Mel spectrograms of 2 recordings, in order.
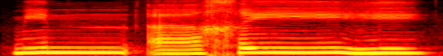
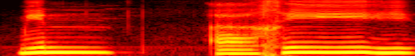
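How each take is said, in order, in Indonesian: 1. Frasa itu mengalir terus tanpa jeda sama sekali. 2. Frasa itu terputus setelah nun. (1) "tetapi harus mengalir" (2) "tidak memutus bacaan, tidak min akhihi"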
